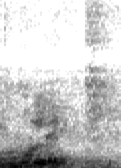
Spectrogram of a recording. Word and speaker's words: moleque: Essa aqui, ó, moleque. Essa é uma boa palavra para a gente treinar aquela estratégia, ó. Moleque! Olha como o Lé ficou comprido, tá vendo? Então, o Lé é a sílaba tônica.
